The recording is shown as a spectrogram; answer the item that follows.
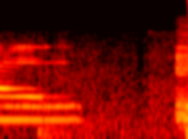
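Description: A house cat gives a single short, faint meow, followed by a brief thump or rustle.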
